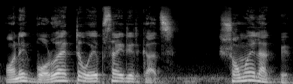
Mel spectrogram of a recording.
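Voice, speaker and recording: A man with a medium-pitched, darkish, expressive voice plays an office web developer telling his own ghost story in scripted first person, dramatic and suspenseful, at a moderate pace. The acting is light and the mood reflective, with music behind him and a slight hiss or hum.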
